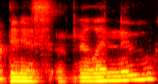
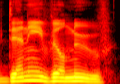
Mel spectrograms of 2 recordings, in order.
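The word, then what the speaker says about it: Denis Villeneuve: because the director uh Dennis villanu is that how you say it it's a I had to look it up several times I believe it is Denny vuv one of my favorite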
